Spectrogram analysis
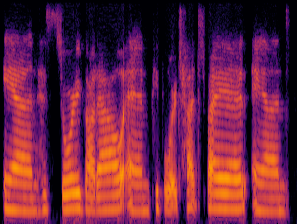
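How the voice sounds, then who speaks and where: A woman's voice: mid-range voice, flat delivery, a little slow, vocal fry, a little mellow, no echo. A woman, telling a personal story candidly as an interview guest. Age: 30s. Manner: candid, chatty, lots of fillers. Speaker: podcast guest. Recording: dry, slightly muffled audio.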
